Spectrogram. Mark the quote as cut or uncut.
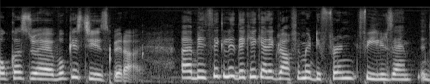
uncut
